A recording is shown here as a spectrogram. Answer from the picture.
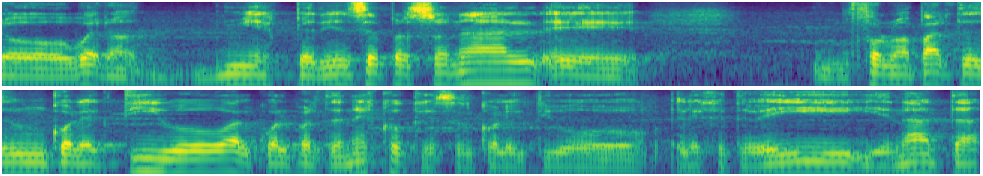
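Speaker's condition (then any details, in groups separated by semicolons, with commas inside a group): No condition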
